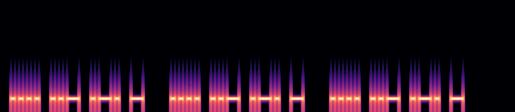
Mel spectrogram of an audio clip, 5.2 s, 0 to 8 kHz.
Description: Morse code, heard as a keyed tone, about 32 wpm, 250 Hz. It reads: HURT HURT HURT
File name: morse / morse-training-30WPM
